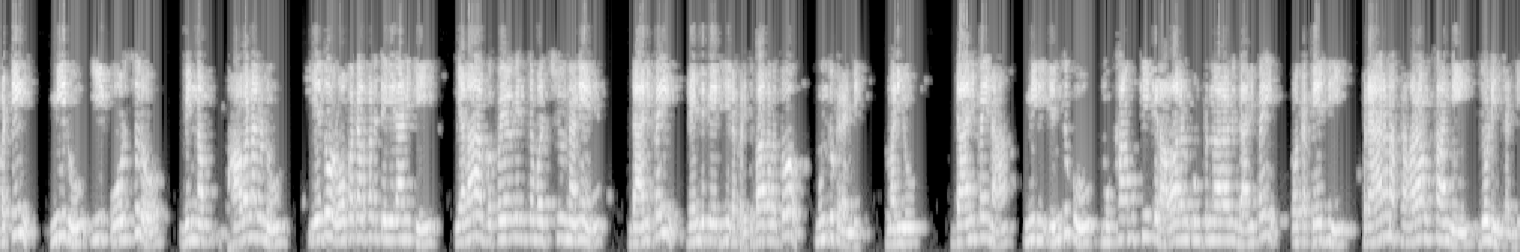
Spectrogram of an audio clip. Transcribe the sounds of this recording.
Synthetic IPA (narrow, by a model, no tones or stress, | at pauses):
kɐbɐʈːimiːɾuiːko̞ːɾsulo̞ːʋinːɐbʱaːʋɐɳɐlɐnu | eːd̪o̞ːɾuːpɐkɐlɐpɐnɐt͡ʃɛːjɐɽaːnikiɛlaːupɐjo̞ːɡiɲt͡ʃɐʋɐt͡ʃːunɐneː | d̪aːnipɐjɾe̞ɳɖupe̞ːd͡ʒiːlɐpɾɐt̪ipaːd̪ɐnɐt̪o̞ːmund̪ukuɾɐɳɖi | mɐɾiju | d̪aːnipɐjnɐmiːɾuʔe̞nd̪ukumukʰaːmukʰiːkiɾaːʋaːlɐnukuɳʈunːaːɾɐnid̪aːnipɐjɔkɐpe̞ːd͡ʒipɾɐːɾɐɳɐpɾaːɾaːmʂaːnːid͡ʒoːɽiɲt͡ʃɐɳɖi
